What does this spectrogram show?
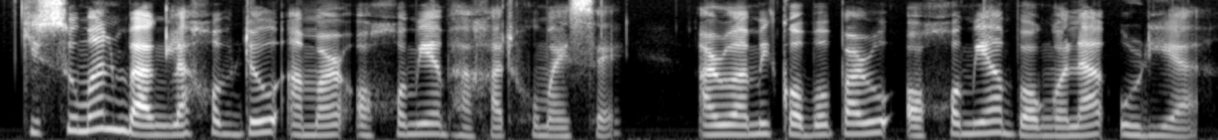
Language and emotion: Assamese, neutral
